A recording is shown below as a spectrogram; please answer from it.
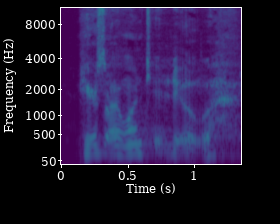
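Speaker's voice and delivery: put-on high elderly man's voice with Yiddish accent.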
